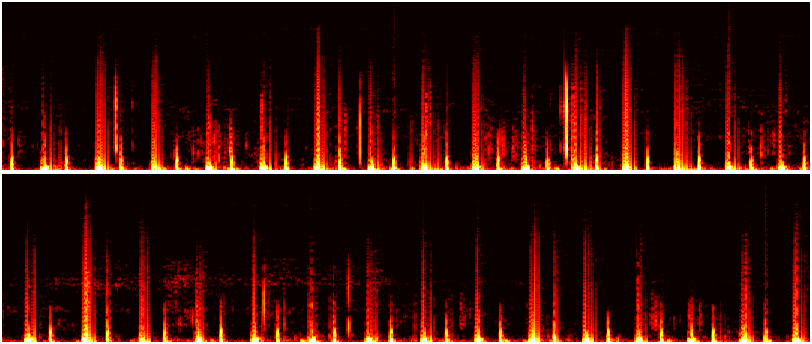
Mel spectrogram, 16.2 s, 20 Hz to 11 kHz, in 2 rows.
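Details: Strong, thumping heartbeat at about 110 beats per minute, slightly uneven in spacing, during breathplay: a fast heart rate.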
